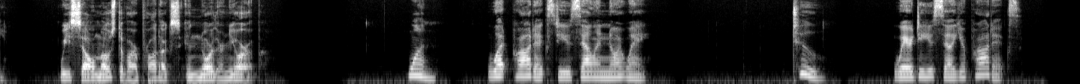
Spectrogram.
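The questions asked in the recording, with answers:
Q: We sell most of our products in Northern Europe.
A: 2: Where do you sell your products?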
